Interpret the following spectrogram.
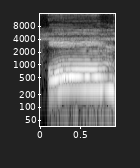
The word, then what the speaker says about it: ओम: अर्थात ओम ध्वनि का जो उच्चारण किया जाता है वह उच्चारण प्रदीर्घ होता है, इसलिए उस प्रदीर्घ उच्चारण वाली मात्रा को प्लुत मात्रा वहां पे कहा जाता है।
